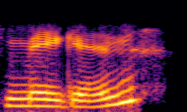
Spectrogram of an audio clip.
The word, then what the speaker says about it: Megan: My name is Megan.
